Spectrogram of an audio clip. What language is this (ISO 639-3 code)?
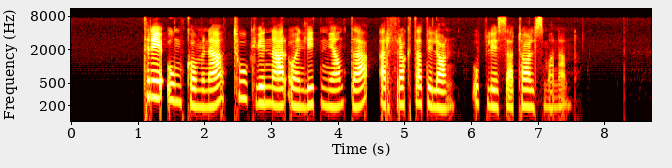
nor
